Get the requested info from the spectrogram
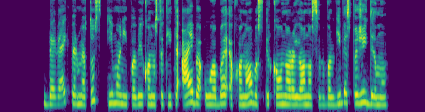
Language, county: Lithuanian, Alytus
